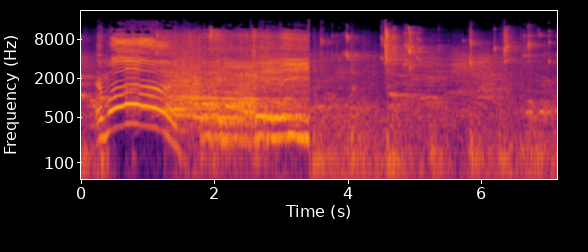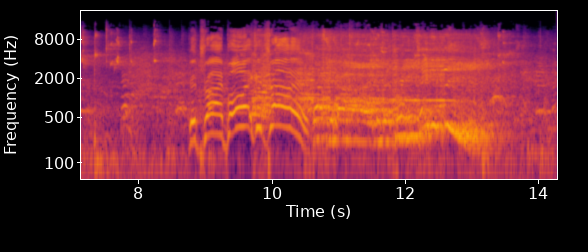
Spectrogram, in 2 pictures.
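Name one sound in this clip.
A crowd cheers loudly in a large echoing gym.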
